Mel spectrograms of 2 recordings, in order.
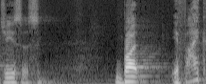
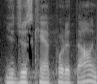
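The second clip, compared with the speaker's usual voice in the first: ordinary delivery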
